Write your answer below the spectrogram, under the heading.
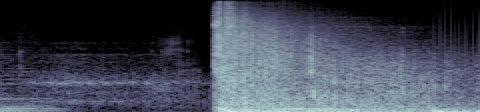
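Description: multiple gunshots

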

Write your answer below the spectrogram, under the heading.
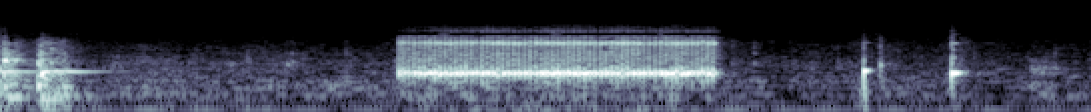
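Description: telephone being dialed

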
